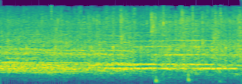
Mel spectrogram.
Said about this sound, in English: A big hand for the Bell House for having us here.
